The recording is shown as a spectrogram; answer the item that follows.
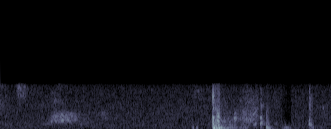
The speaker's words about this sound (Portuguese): Essa porta aí ficou com barulho. Eu tenho que mandar arrumar ela. Mano, e abrir? É. Esse barulho fica. Acho que tem que passar um óleo, né?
